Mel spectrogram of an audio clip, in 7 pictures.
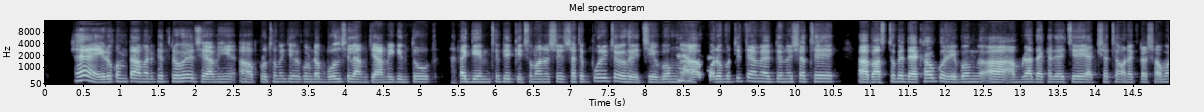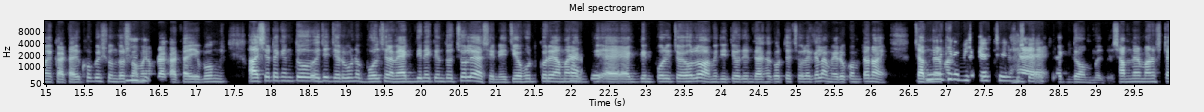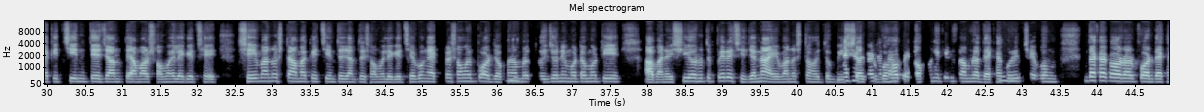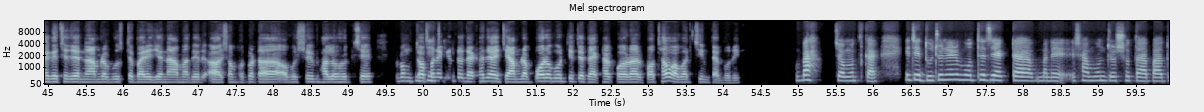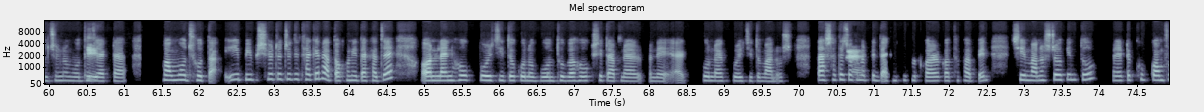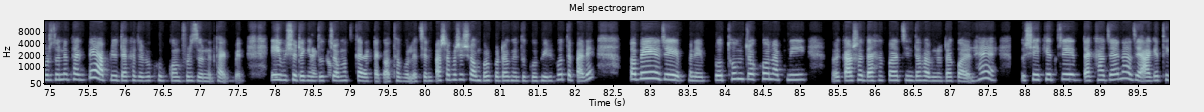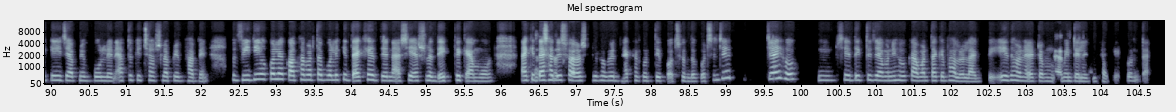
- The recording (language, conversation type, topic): Bengali, podcast, অনলাইনে পরিচয়ের মানুষকে আপনি কীভাবে বাস্তবে সরাসরি দেখা করার পর্যায়ে আনেন?
- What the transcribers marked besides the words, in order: other background noise; tapping; "বিষয়টা" said as "বিবষয়টা"; "একদম" said as "একদো"; horn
